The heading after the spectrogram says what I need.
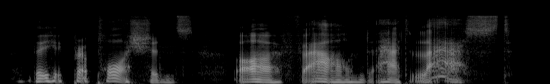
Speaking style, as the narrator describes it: he mumbled

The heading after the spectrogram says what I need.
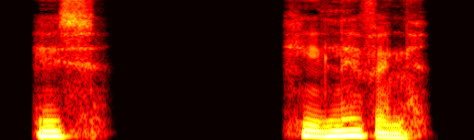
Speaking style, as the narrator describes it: gasped Emily

